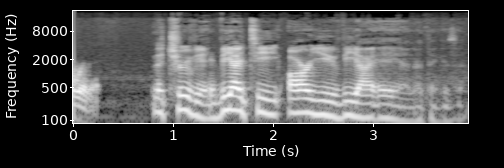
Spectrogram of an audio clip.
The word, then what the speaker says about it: Vitruvian: And they go Vitruvian is spelled it's Vitruvian, right? Vitruvian? No, Vitruvian is like Vitruvi, kind of like virtue. Yeah, virtue. Let me look it up because in English it doesn't carry the R with it. Vitruvian, Vitruvian, I think is it?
